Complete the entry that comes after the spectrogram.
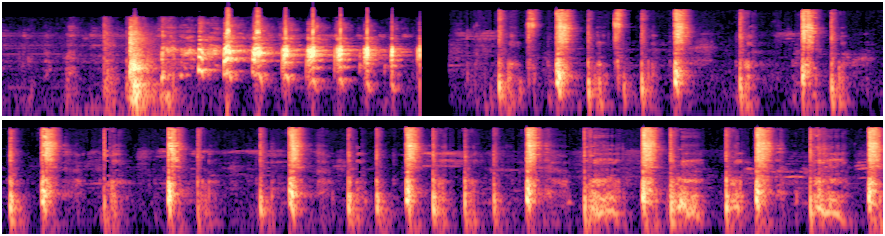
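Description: A steady beat of sharp percussive hits, a little under two a second. It follows a few seconds of fast rattling rhythm near the start.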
